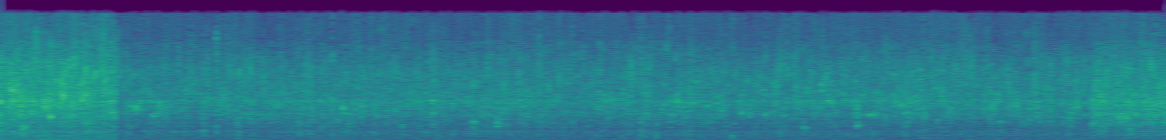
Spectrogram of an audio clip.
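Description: Chicken pieces for karaage, Japanese fried chicken, deep-frying in oil over medium heat, giving a steady dense crackling sizzle throughout with no one talking.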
